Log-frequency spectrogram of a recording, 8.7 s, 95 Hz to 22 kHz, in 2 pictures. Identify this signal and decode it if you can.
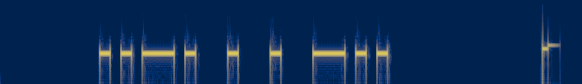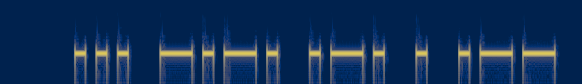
Morse code, heard as a keyed tone, about 15 wpm, 700 Hz. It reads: FEED SCREW
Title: Sentences from Top 1600 Words - New Word Drill - 15wpm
